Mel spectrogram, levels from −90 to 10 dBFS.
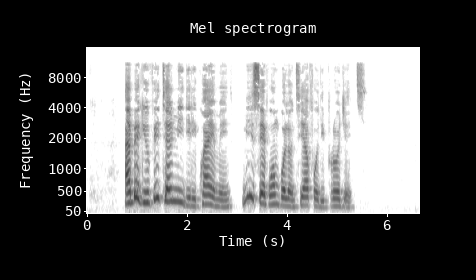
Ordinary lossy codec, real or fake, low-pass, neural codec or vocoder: MP3, 48 kbps; real; 14.4 kHz; none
